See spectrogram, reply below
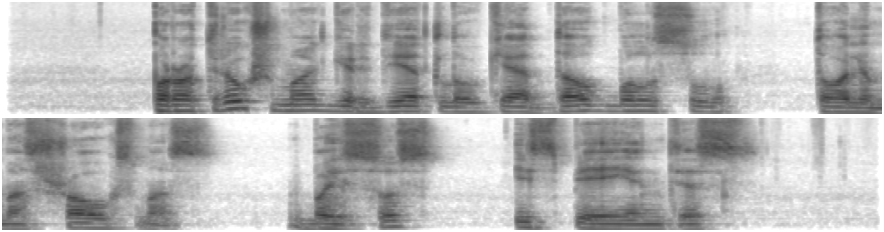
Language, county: Lithuanian, Vilnius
